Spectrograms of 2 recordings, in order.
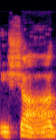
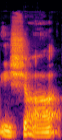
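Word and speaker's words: אשה: Woman, where we talked about woman, here's isha. There's our doggish forte, doubling the shin. So isha, to make it a woman plural, it is adds the noon, the nashim.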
